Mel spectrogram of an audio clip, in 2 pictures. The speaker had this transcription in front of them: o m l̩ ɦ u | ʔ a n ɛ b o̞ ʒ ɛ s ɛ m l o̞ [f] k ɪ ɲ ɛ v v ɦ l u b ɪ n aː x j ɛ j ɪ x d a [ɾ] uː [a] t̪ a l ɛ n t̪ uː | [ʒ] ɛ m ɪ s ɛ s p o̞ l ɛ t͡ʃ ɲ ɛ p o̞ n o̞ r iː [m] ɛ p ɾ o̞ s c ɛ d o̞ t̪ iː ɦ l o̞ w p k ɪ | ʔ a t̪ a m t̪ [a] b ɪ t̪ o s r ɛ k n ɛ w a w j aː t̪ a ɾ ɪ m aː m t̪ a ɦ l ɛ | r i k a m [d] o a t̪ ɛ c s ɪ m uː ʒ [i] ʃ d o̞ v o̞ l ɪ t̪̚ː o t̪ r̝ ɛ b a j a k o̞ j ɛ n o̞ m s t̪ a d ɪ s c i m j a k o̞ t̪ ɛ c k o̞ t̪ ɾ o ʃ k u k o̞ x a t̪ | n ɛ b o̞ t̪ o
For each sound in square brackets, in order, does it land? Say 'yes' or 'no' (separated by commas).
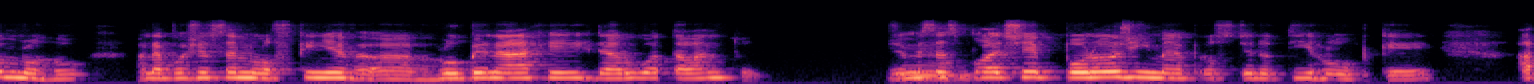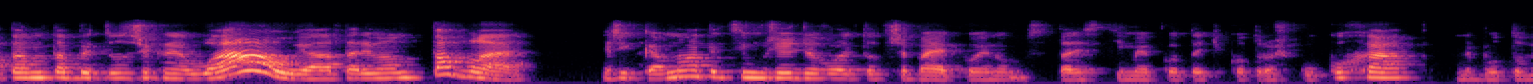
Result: yes, yes, yes, yes, yes, yes, no, no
